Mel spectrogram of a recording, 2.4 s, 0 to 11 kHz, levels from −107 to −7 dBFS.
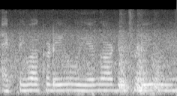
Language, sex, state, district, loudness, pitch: Hindi, female, Haryana, Charkhi Dadri, -15 LUFS, 200 Hz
